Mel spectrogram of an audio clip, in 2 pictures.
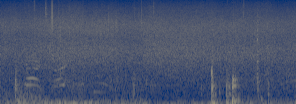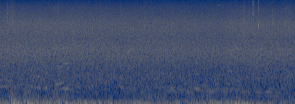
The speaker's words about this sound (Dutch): Het waait enorm hier.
